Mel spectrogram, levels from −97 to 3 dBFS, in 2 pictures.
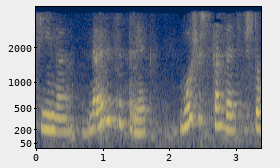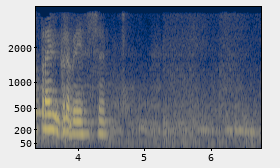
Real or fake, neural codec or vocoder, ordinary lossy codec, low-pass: fake; codec, 16 kHz, 1.1 kbps, Voila-Tokenizer; MP3, 24 kbps; 3.6 kHz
